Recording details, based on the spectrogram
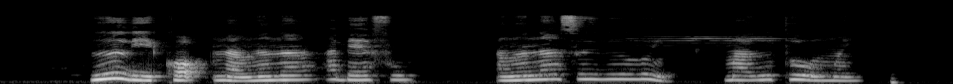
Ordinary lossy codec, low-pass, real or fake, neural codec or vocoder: MP3, 48 kbps; 9.9 kHz; real; none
